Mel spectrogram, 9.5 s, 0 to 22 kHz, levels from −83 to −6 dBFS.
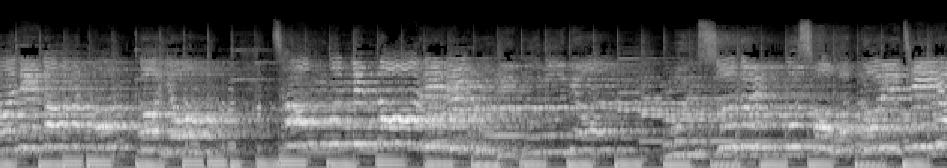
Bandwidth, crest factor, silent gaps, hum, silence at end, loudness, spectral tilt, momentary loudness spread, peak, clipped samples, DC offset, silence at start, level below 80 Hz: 13 kHz; 16 dB; none; none; 0 s; -19 LUFS; -3.5 dB/octave; 9 LU; -4 dBFS; under 0.1%; 0.5%; 0 s; -36 dBFS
